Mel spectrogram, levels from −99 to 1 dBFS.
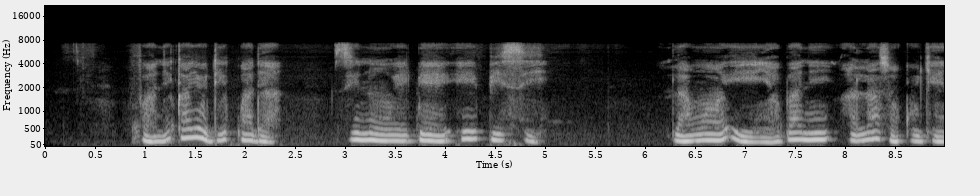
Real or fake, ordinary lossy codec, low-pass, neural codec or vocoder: real; none; 7.2 kHz; none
